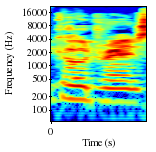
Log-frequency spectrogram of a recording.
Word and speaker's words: Kodran: And to note the fact that the last time I introduced him at the beginning of the stream, said his name wrong. Captain Kodran's this guy's name.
